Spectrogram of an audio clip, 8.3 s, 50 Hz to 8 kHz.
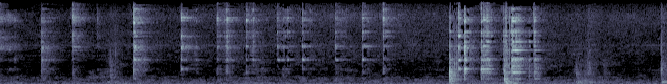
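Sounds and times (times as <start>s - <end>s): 
utensils clinking and tapping against a cooking pan as tomato and onion are added: 0.0s - 5.0s, 5.6s - 6.9s.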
